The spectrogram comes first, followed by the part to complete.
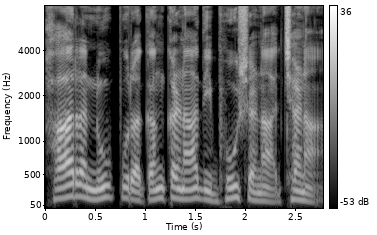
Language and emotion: Kannada, neutral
